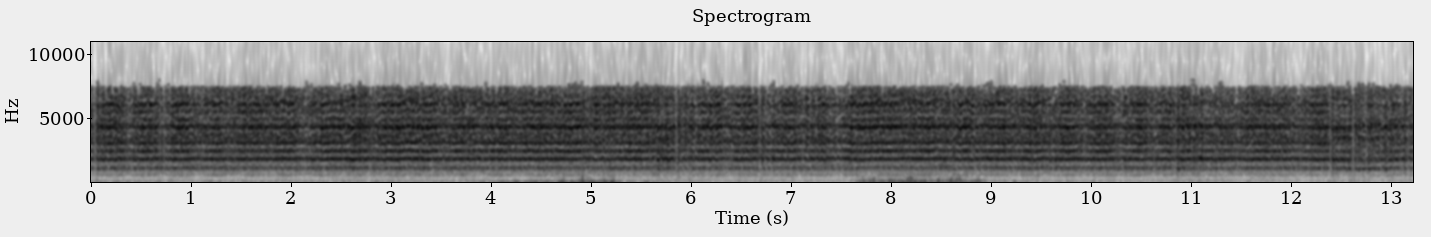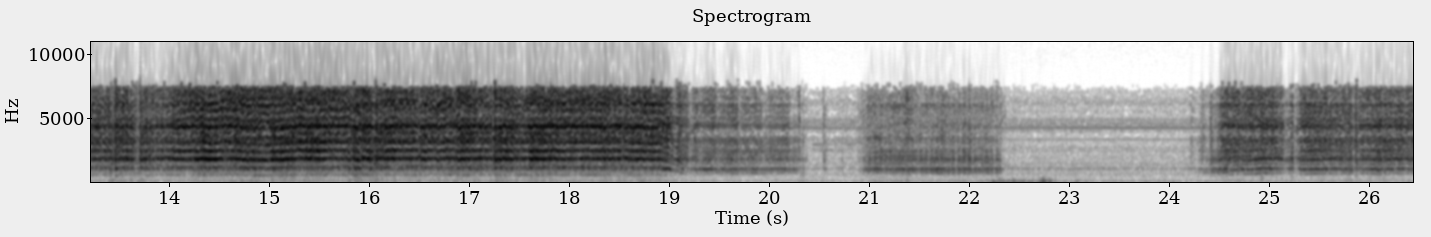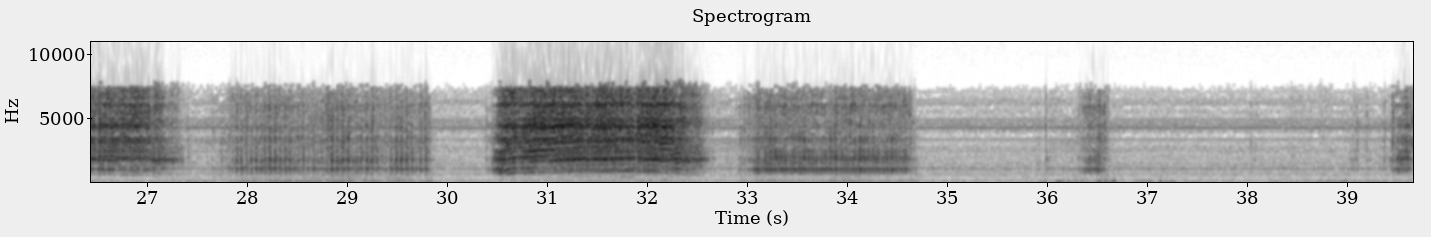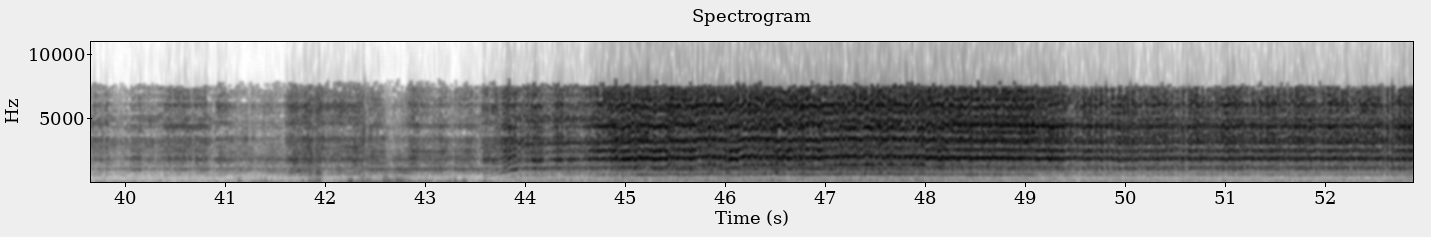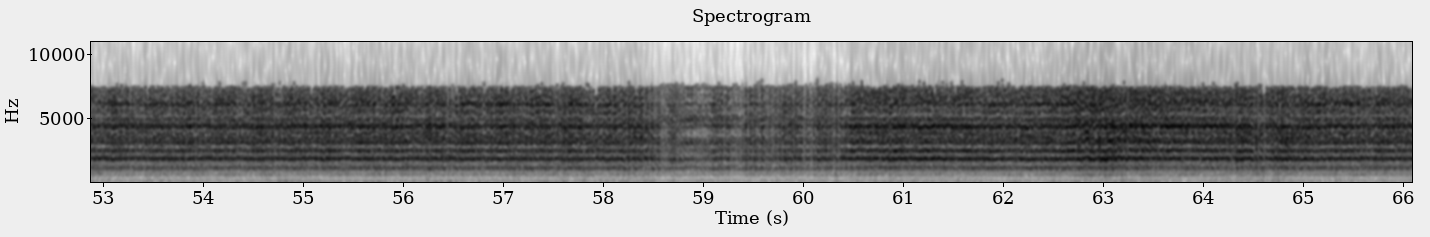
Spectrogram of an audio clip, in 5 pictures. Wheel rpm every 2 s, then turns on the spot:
170, 170, 160, 160, 160, 160, 160, 160, 170, 130, 20, 10, 60, 70, 30, 80, 50, 20, 0, 10, 50, 60, 140, 160, 170, 160, 170, 170, 160, 170, 170, 160, 170.
20-24 28-30 32-36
